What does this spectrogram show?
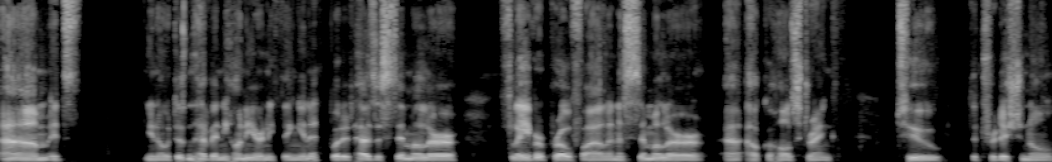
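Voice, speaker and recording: A man's fairly low voice in a Limerick accent, monotone and flat at a moderate pace, dry and close with no echo on a very clean recording with a silent background. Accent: Irish (Limerick). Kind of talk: interview.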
